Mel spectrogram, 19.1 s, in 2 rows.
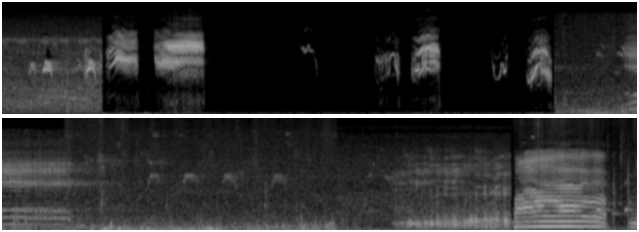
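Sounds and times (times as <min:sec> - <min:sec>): outdoor background noise: 0:00.0 - 0:03.3, 0:05.6 - 0:19.0
sheep bleating: 0:09.3 - 0:10.9, 0:17.2 - 0:18.7.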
